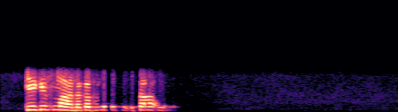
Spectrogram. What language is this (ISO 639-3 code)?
doi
